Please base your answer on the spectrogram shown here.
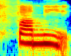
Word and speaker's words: famille: Double L is pronounced Yeah. usually I, like fille, daughter, la fille, Fear. le billet. Like in when we pronounce family, it's famille. Like the spelling is F-I-M. Exactly. Famille, fille, billet.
